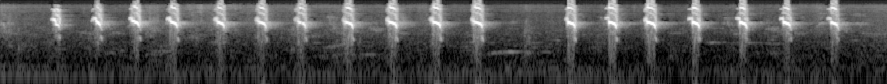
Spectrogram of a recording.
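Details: A chick looking for its mother hen gives a persistent run of shrill, sharply falling peeps, about eleven at a steady pace, a short break, then eight more just as regular.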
